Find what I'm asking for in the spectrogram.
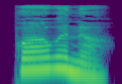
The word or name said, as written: ಪಾವನೆ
